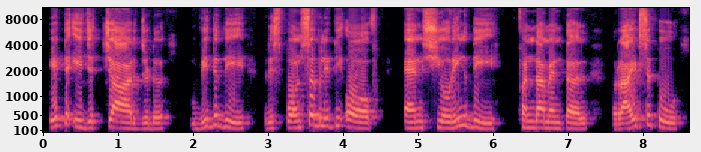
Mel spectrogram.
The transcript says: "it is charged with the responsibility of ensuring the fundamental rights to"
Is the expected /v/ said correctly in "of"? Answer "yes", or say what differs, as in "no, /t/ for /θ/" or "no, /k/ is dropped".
no, /p/ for /v/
